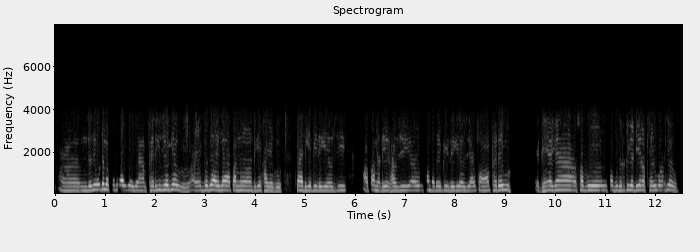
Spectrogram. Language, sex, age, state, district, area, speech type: Odia, male, 18-30, Odisha, Nayagarh, rural, conversation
